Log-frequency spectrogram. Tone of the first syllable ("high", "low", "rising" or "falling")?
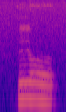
falling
